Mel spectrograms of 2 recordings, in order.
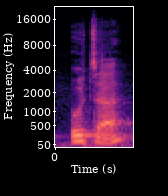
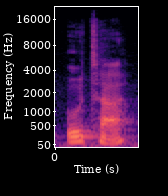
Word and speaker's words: Utah: thought this was funny best wishes from UTA sort of like the state Utah uh that's not how we say Utah that's not how we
